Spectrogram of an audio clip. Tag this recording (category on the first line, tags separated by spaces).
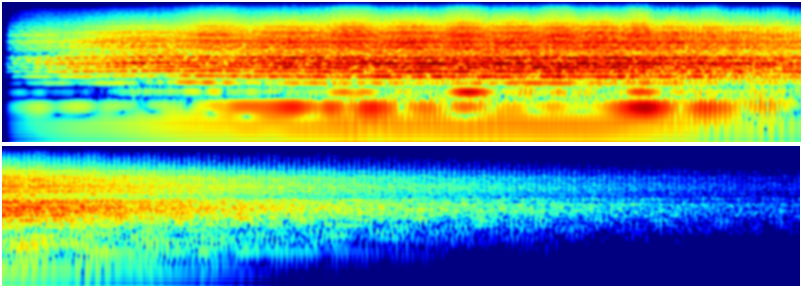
Sound effects > Electronic / Design
psyhedelic sfx fx sound-design sound electric effect abstract efx psytrance soundeffect sounddesign sci-fi psy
